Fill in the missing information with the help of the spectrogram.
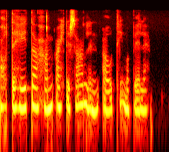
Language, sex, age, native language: Icelandic, female, 13, Russian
